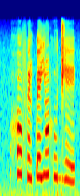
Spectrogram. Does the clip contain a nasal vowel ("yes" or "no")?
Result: yes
